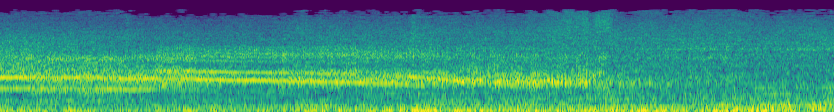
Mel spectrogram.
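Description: Faint audio from the anime episode: a few held tones slide slowly down in pitch over a low, steady rumbling haze, fading out about three seconds in.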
